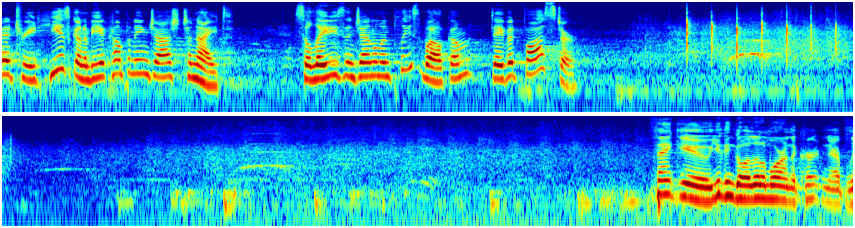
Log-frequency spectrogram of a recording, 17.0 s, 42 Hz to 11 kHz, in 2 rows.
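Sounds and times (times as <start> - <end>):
faint audience noise: 0.0 - 3.6, 5.8 - 17.0
hand clapping: 6.4 - 15.1.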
